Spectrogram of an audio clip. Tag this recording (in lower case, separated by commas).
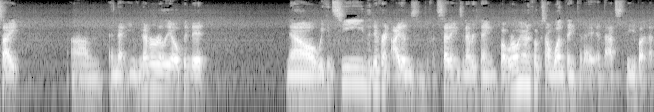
speech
